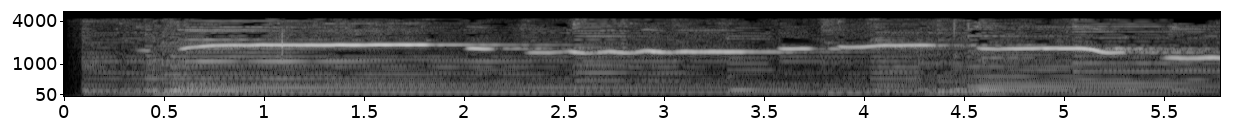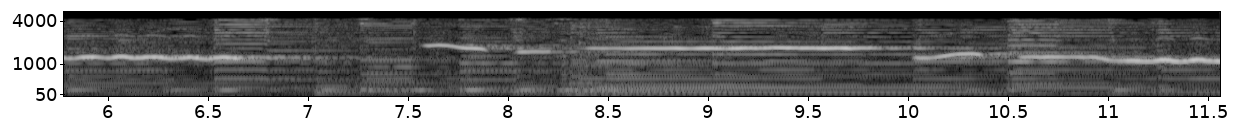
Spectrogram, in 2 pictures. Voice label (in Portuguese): Bodas de Pérola Femin, Telemensagens; 30 Anos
